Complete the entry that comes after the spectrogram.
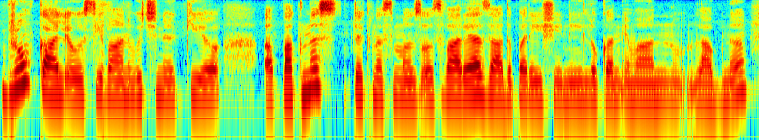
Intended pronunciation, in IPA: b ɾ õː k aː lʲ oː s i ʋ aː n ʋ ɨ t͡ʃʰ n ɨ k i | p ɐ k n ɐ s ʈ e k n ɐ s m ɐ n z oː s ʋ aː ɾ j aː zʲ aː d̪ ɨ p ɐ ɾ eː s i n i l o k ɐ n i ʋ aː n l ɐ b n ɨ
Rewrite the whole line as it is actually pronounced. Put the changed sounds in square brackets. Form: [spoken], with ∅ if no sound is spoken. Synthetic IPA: b ɾ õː k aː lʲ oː s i ʋ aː n ʋ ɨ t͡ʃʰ n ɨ k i | p ɐ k n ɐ s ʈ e k n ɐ s m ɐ n z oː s ʋ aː ɾ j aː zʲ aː d̪ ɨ p ɐ ɾ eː [ʃ] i n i l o k ɐ n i ʋ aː n l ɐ b n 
